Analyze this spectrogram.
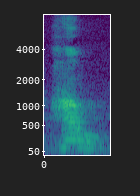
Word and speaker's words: HAM: Now, the mantra for the throat chakra, HUM, H-A-M. Repeat this now in your mind. HUM. With these sounds, they're quite particular. So it's not H-U-M, hum.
